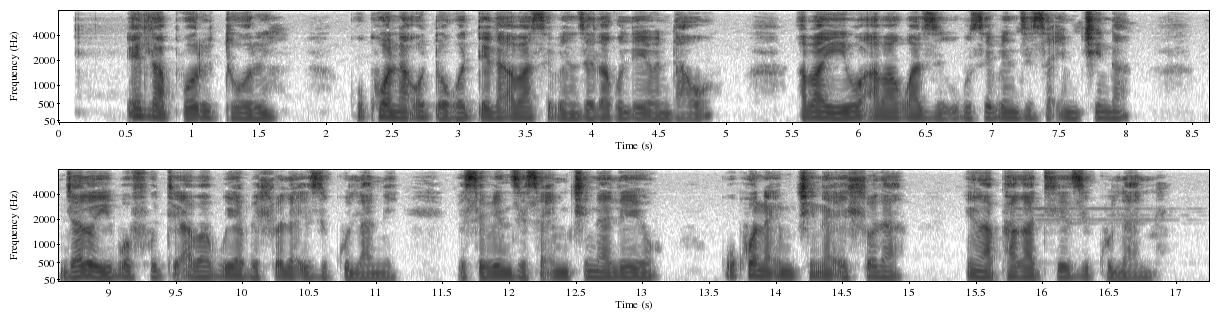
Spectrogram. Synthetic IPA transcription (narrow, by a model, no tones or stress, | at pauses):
ɛlab̥ʱɔɾitʰori | ɣukʰɔnaʔɔd̥ʱɔɣɔtʼɛlaa̰βasɛβɛnd͡zʱɛɣaɣulɛjɔndʱawɔ | aβajiwɔʔaβaɣwaziuɣusɛβend͡zʱisaʔim̩t͡ʃʼina | nd͡ʒʱalɔjiβɔfutʰia̰βaβujaβɛɬɔ̰laiziɡ̥ʱulanɛ | βɛsɛβend͡zʱisaem̩t͡ʃʼinalɛjɔ | ɣṵkʰɔnaḭm̩t͡ʃʼḭnʔa̰ʔɛ̰ɬɔla | iŋapʰaɣatʰijeziɡ̥ʱulaːnɛ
